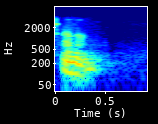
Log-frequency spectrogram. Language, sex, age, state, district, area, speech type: Sanskrit, male, 30-45, Rajasthan, Ajmer, urban, conversation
